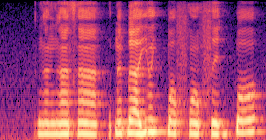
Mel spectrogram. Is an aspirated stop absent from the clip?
yes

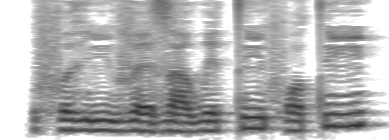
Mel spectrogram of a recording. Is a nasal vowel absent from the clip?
no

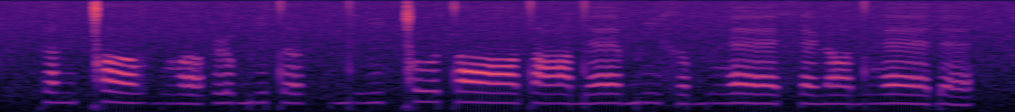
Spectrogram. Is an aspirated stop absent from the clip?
yes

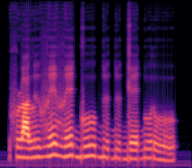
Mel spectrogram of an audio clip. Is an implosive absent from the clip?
no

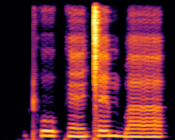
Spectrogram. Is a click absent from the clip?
no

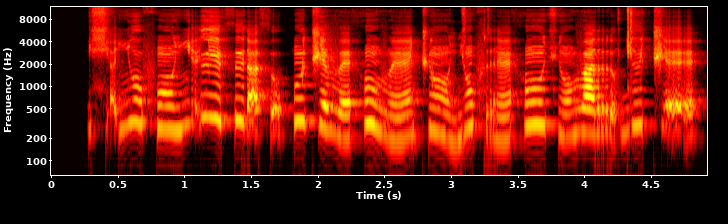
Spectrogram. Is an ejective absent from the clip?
yes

